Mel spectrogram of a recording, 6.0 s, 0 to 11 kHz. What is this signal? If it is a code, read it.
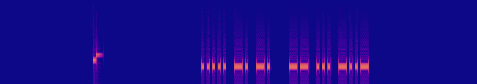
Morse code, heard as a keyed tone, about 36 wpm, 690 Hz. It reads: 5NN MSX
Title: Ontario QSO Party Exchange 35wpm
